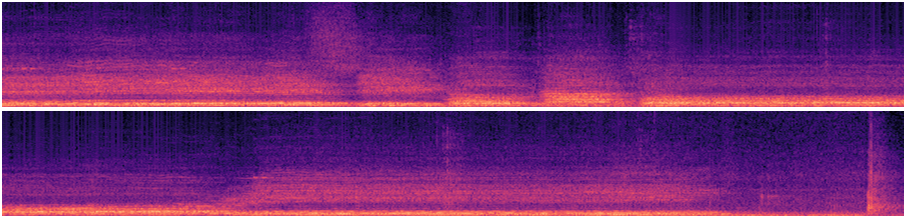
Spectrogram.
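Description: A choir of men and women sings together in a large echoing hall.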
